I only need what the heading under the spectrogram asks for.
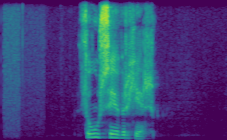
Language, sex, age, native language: Icelandic, female, 40-49, Icelandic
